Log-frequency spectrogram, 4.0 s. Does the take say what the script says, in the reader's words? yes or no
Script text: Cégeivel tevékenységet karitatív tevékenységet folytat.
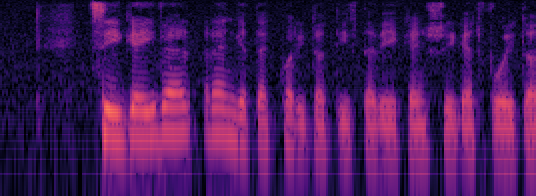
no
